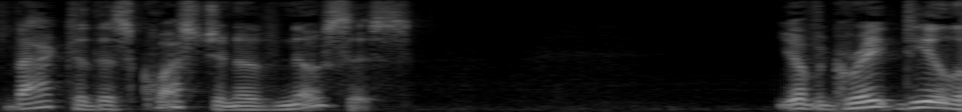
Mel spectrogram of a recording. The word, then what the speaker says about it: gnosis: Well, as we shared earlier, and I need to review quickly for you, some people say gnosis, but really in the Greek it's gnosis. The G is silent.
